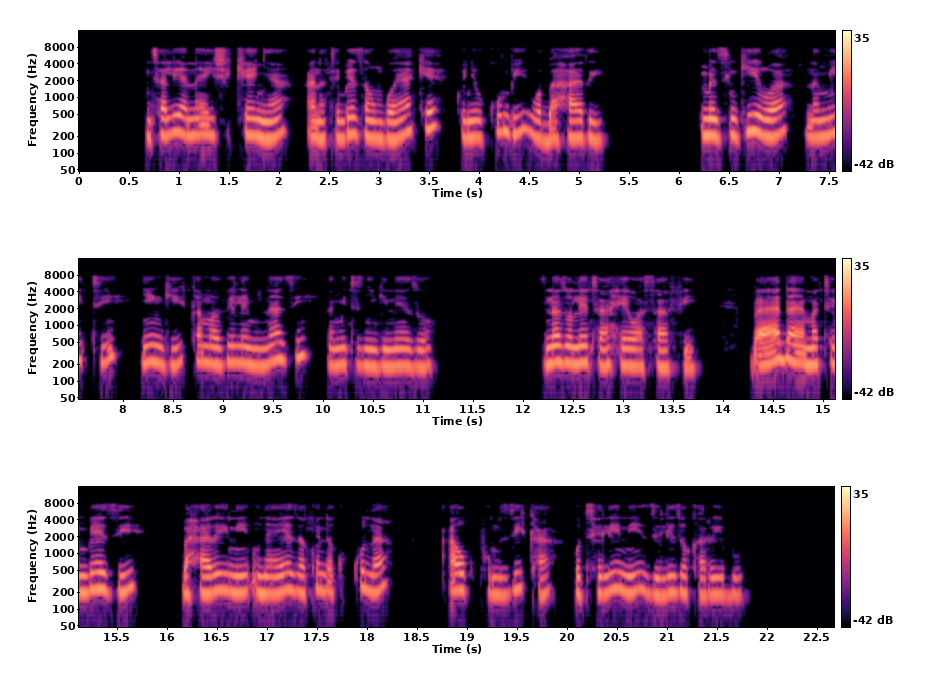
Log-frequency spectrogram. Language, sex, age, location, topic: Swahili, female, 25-35, Mombasa, agriculture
